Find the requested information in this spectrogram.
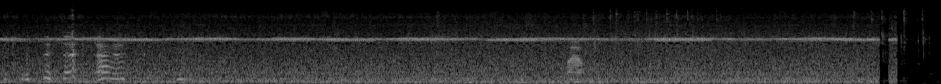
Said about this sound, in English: Night, wild nature ambience, lots of crickets, light wind blowing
